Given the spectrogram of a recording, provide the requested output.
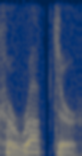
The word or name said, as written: corruptor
